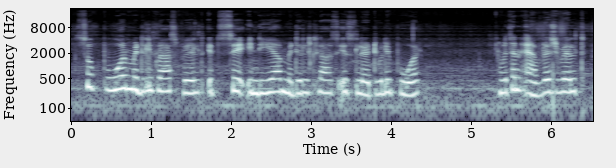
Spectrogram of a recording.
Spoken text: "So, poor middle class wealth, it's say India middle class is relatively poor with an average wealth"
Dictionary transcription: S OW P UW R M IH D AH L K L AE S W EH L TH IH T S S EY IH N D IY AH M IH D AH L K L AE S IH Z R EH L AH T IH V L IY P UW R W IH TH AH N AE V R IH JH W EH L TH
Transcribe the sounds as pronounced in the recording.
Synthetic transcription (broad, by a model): S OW P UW R M IH D AH L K L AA S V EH L T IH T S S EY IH N D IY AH M IH D AH L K L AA S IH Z L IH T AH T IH L IY P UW R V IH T AH N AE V R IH JH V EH L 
